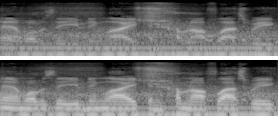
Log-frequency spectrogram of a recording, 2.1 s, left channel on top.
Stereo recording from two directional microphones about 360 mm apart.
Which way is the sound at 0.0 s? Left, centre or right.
Centre.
